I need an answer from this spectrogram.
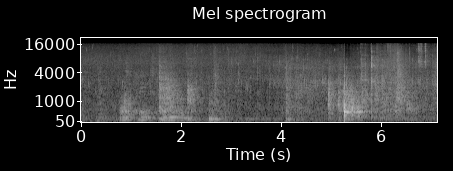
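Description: Sliced carrots frying in oil and soy sauce in a wok, with a steady sizzle and one sharp knock about five seconds in.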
